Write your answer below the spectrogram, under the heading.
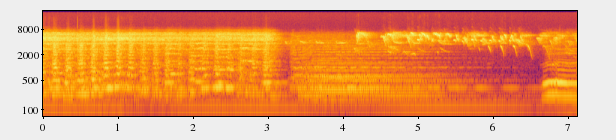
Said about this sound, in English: The birds are making me nervous.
